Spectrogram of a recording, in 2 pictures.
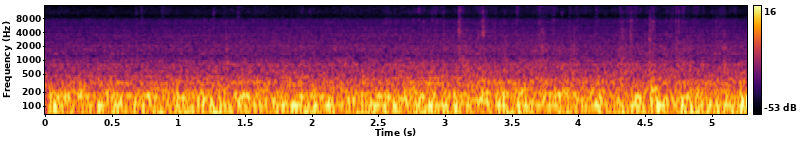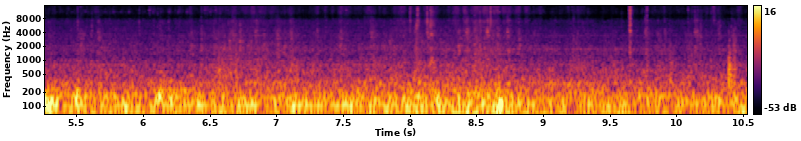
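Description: Steady low rumble of a jet airliner's engines and rushing air, heard from inside the cabin during landing, with a few faint ticks and rattles near the end.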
